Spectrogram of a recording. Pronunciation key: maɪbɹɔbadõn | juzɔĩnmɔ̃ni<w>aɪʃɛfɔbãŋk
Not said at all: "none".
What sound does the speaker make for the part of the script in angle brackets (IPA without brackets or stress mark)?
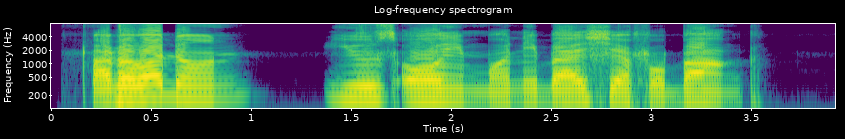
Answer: b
